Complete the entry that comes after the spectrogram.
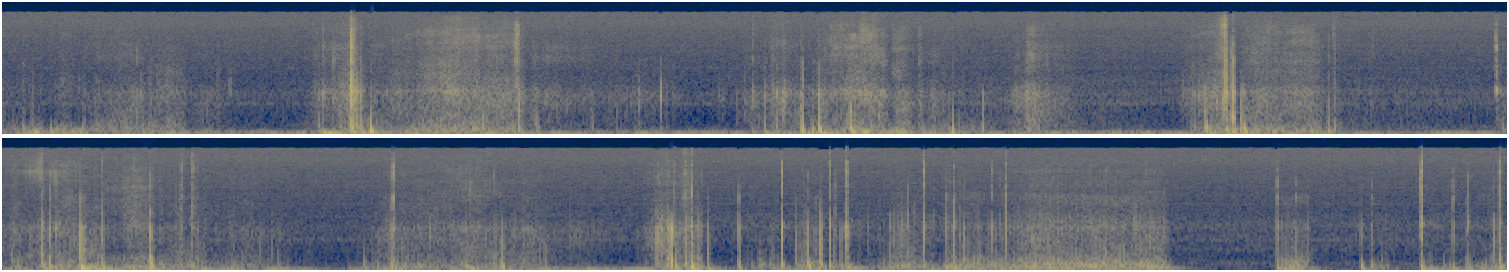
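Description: A flat sheet of stiff, beeswax-coated patterned cotton food wrap is held in both hands close to the microphone while long nails grip, fold and scratch it. It produces dull, low crinkling and soft thumps, with scattered sharp taps and scrapes that cut through. The handling goes quiet briefly near the end before a few more crisp taps.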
